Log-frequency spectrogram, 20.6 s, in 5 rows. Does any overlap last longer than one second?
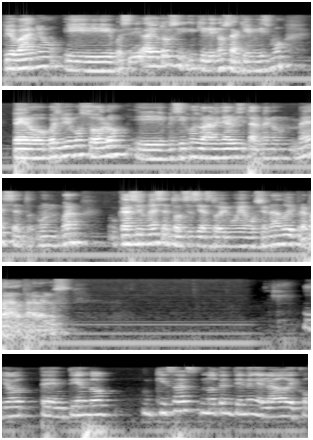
No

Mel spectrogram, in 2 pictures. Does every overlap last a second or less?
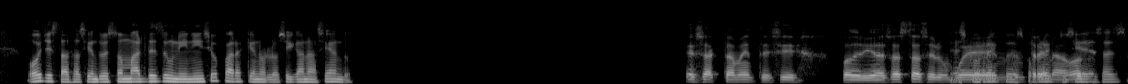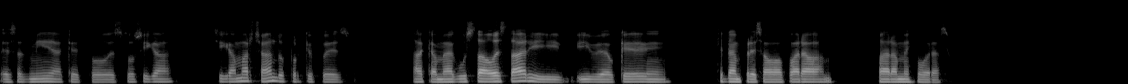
No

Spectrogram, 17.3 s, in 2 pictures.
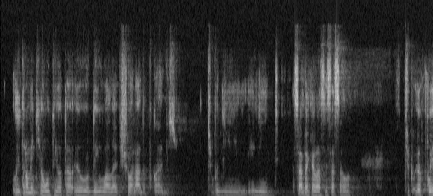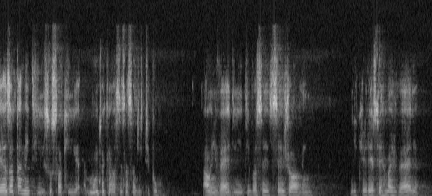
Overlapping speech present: No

